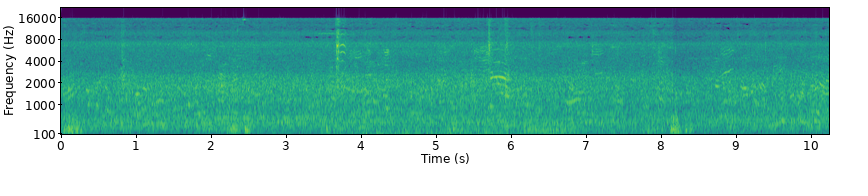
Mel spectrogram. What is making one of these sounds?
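Nearby women talk loudly over the crowd.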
